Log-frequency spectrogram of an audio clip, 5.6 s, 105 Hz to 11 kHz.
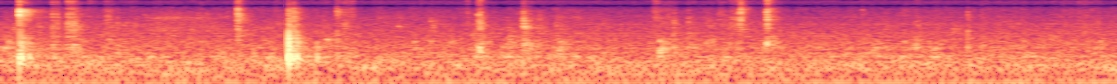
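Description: Clicks and taps of a 3D-printed plastic algae-scrubber case being handled and pulled apart at its magnet-held halves, with its cardboard shipping separator. Irregular knocks, the two sharpest near the start and about a second and a half in.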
